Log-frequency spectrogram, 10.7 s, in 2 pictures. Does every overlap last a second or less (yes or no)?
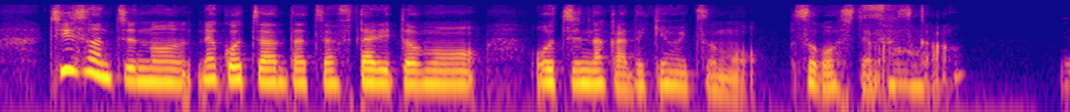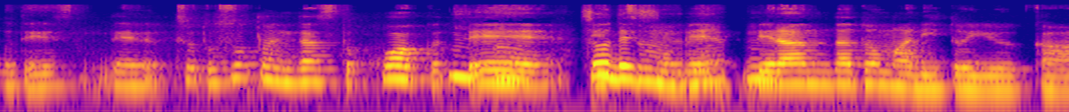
no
